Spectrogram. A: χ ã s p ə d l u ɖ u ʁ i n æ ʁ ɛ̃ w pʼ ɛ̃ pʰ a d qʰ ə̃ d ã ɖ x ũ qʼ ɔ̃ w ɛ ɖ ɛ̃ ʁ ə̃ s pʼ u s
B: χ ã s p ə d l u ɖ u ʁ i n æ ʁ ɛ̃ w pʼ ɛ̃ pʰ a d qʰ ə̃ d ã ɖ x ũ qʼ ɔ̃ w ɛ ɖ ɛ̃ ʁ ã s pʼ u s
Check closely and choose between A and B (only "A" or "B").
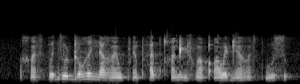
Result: A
